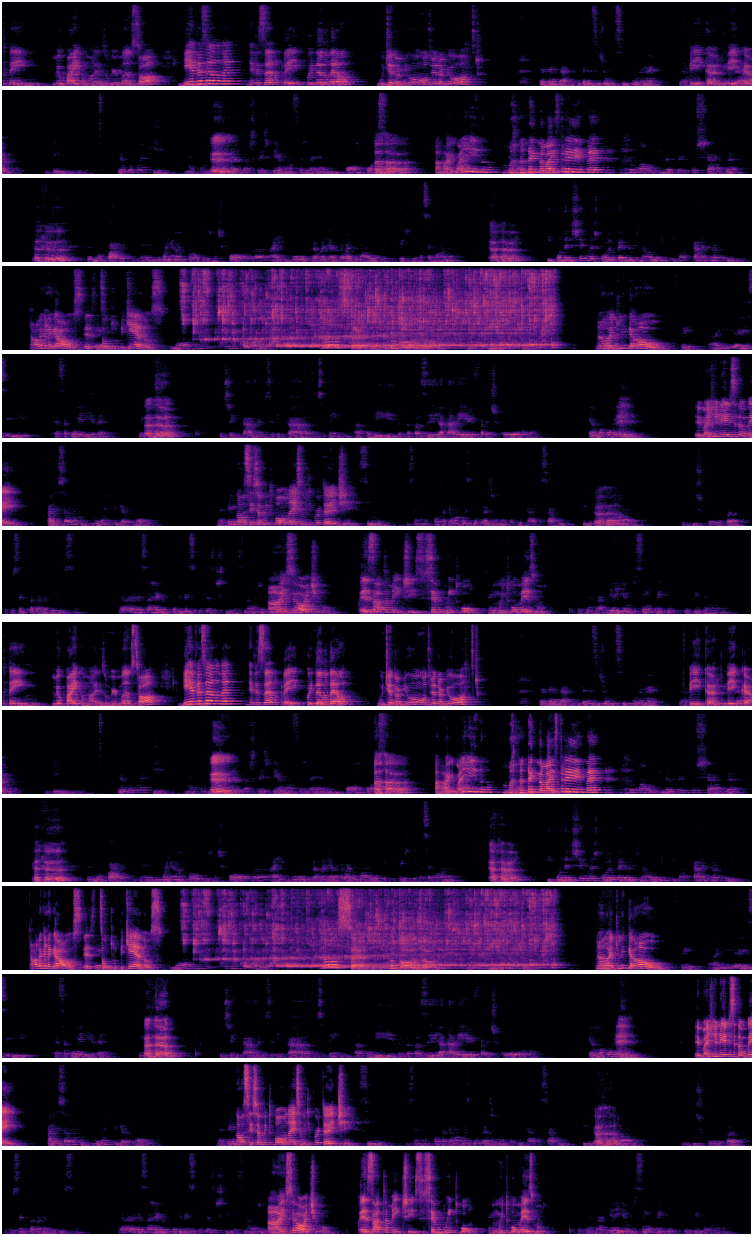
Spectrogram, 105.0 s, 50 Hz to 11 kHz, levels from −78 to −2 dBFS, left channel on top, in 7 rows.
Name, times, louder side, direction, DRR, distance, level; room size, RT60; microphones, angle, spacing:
voice 1, 0.0-3.3 3.6-4.6 4.9-6.9 7.5-9.5 13.7-15.0 19.1-19.7 22.4-23.1 23.7-27.2 30.6-31.3 39.7-40.4 45.5-48.2 51.3-53.7 56.9-58.2 62.8-63.4 72.3-72.6 73.8-75.3 79.6-82.1 86.9-87.3 95.3-96.6 97.1-99.5 99.8-100.8, right 4 dB, 55° right, 4 dB, 0.5 m, -30 dB
voice 2, 3.5-4.1 7.5-8.1 10.3-13.1 13.5-15.1 15.8-16.7 17.3-18.3 18.6-22.9 23.7-24.7 25.1-26.6 27.3-29.7 30.8-39.1 40.9-44.9 46.8-47.4 48.3-50.5 52.3-53.6 54.3-55.8 58.6-60.5 61.0-62.1 62.7-63.5 64.3-70.7 71.7-72.7 73.9-74.2 75.9-78.0 79.3-80.0 82.3-82.7 83.1-86.3 86.6-87.8 88.6-89.8 90.0-91.6 92.3-96.1 99.7-100.2 101.5-104.5, left 1 dB, 5° left, -2 dB, 0.7 m, -44 dB
sound 1, 48.5-56.1, left 2 dB, 75° left, 1.1 m, -31 dB
3.8 x 3.1 x 2.4 m, 0.81 s
head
